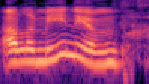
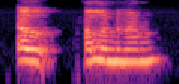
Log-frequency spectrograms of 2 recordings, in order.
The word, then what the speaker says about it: aluminum: Yeah, out of aluminium. Aluminum. Aluminum. Aluminum. It depends on where you're from. That's how you say it.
